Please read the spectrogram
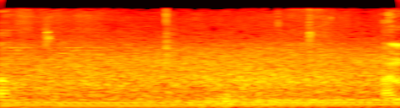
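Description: A steady low engine hum, as of a car idling, over outdoor background noise.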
